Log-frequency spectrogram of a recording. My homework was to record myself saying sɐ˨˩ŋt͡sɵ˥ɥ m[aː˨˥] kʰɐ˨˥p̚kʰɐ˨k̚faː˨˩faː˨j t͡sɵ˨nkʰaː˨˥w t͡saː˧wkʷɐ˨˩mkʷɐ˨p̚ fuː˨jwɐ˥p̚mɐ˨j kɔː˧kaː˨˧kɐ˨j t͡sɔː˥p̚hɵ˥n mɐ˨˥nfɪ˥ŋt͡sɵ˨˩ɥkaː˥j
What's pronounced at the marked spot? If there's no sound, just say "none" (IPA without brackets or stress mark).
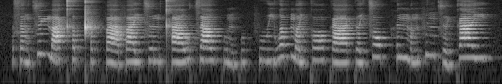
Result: aː˨˥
